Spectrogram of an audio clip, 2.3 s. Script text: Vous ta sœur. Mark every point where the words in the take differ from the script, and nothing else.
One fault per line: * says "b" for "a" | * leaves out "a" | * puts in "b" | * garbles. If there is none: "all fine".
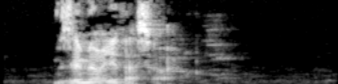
* puts in "aimeriez"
